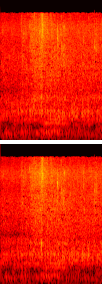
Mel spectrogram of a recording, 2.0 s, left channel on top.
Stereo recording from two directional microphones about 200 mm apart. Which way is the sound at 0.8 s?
10° left (ahead or behind).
